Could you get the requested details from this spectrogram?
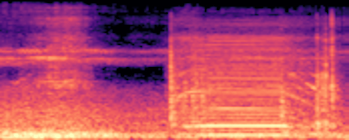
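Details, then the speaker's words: Kohler Courage engine on a Cub Cadet lawn tractor, cranked before any oil was added: a short, high electric whine with no cranking rhythm as the starter spins freely. The starter Bendix drive is not engaging. "well you got a Bendix issue all right all right no point in putting oil in it fellas"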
